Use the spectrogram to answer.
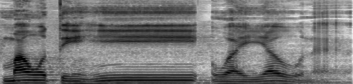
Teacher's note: Jadi kalau diwasol, kalau disambung, hi-nya dibaca panjang. Idealnya sih disambung gitu.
